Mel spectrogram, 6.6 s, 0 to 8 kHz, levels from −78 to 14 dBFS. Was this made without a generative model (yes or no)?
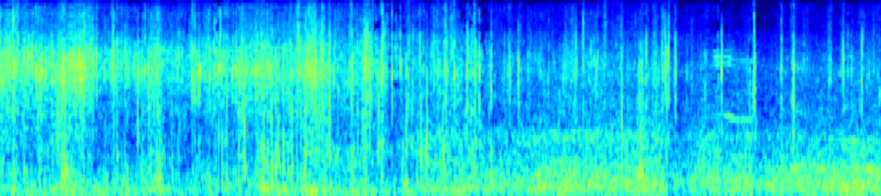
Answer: yes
